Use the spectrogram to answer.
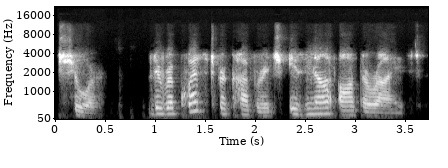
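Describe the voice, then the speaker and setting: A woman's voice on a recorded automated phone menu, heard over a speakerphone, reading prompts in a measured, polite way. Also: deep voice, expressive. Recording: muffled speakerphone audio.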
